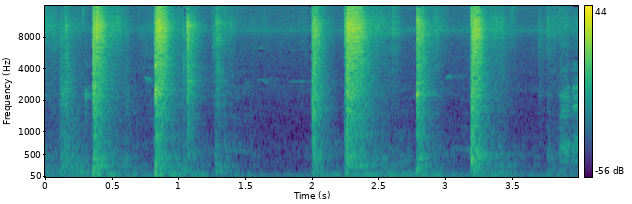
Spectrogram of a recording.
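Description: Wooden rolling pin rolling out dough on a stainless steel counter, knocking against the metal in about six sharp, irregular thumps.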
